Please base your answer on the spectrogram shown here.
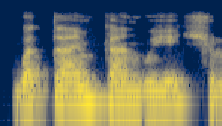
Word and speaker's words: should: No me pronuncien la L. Should. Vas a Should pronunciar we? la D. Siempre la D.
